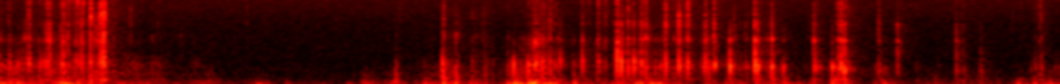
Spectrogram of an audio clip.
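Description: Fingertips and nails tap and scratch the top of a small, hollow, brown faux leather hard shell case with a chocolate-bar embossed lid. The result is a run of soft, hollow, low thumps mixed with brief scratchy rasps, mostly muffled, with little ring after each touch.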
